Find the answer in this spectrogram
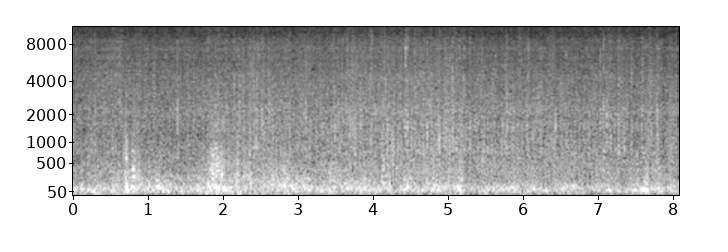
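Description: Heavy typhoon rain falling steadily on flooded rice paddies, with a few sharper drop hits and a low rumble underneath.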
